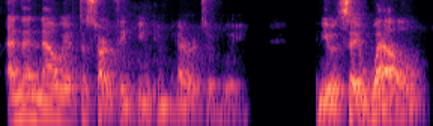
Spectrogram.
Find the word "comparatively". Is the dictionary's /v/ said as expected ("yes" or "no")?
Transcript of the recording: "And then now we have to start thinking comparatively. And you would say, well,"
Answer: yes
